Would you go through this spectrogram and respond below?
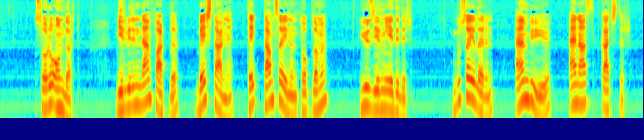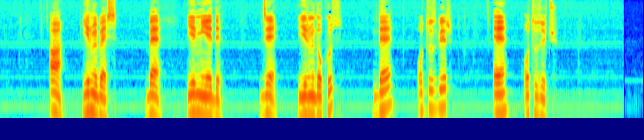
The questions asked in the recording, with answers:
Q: Bu sayıların en büyüğü en az kaçtır?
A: Doğru cevap D şıkkı.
